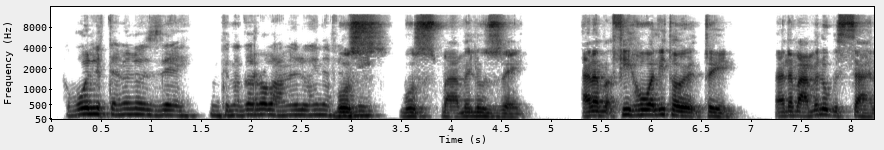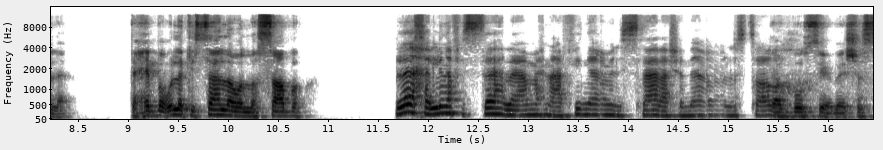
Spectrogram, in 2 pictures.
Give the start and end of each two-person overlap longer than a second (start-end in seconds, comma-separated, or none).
none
